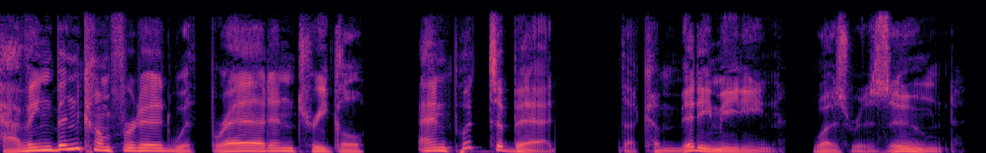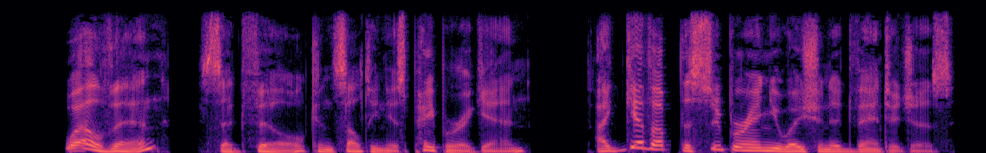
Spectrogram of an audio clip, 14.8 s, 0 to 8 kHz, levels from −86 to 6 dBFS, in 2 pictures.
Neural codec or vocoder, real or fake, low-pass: none; real; 7.2 kHz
